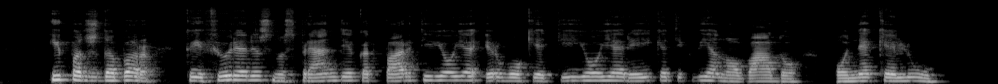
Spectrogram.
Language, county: Lithuanian, Kaunas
